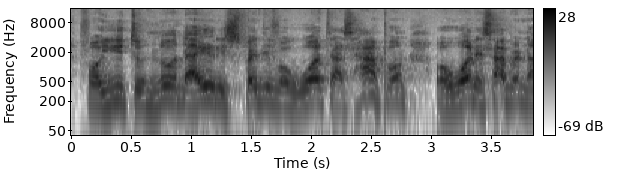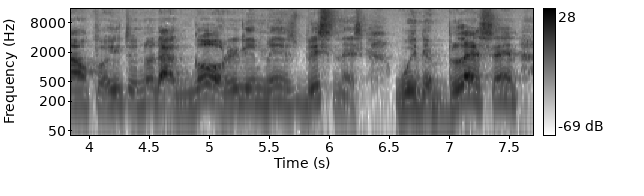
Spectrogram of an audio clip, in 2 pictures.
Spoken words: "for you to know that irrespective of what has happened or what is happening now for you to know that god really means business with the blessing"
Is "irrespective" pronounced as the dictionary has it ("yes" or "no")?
no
